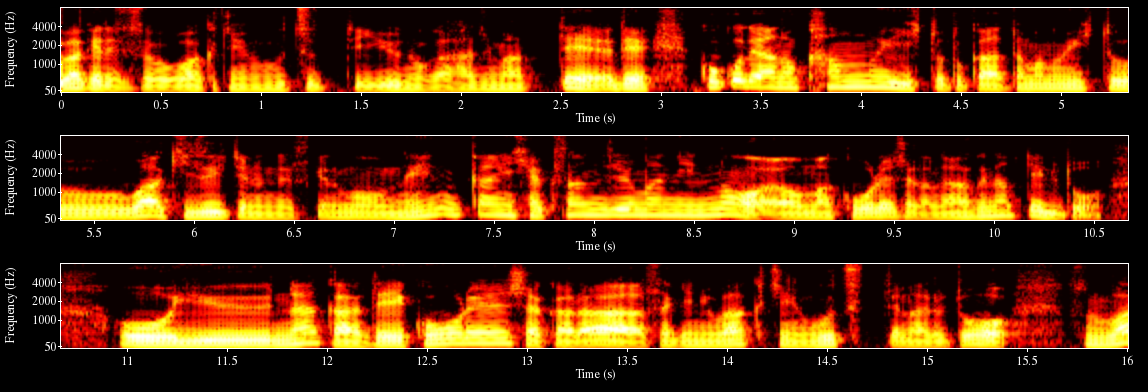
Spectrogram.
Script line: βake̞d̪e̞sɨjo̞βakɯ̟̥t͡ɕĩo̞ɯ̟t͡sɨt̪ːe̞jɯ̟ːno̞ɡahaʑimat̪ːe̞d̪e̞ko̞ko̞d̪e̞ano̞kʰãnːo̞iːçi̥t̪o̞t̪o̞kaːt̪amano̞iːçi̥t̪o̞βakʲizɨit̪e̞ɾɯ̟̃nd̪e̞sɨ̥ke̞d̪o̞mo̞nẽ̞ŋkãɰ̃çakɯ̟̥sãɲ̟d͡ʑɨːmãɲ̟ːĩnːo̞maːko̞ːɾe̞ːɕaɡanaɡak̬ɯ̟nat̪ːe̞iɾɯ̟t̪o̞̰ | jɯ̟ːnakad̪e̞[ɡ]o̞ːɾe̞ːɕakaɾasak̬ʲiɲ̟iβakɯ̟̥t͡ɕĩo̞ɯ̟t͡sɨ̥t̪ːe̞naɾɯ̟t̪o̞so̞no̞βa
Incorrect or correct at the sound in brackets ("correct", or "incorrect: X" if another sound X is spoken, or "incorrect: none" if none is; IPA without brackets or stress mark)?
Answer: incorrect: k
